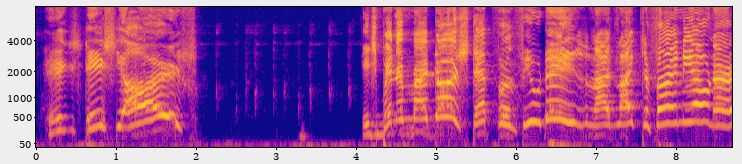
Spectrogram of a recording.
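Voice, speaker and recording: Using a put-on character voice, a man speaks very slowly at an extremely high pitch, with very wide pitch swings and long, frequent pauses. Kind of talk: polite, neighborly.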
